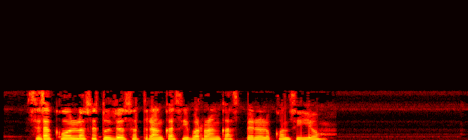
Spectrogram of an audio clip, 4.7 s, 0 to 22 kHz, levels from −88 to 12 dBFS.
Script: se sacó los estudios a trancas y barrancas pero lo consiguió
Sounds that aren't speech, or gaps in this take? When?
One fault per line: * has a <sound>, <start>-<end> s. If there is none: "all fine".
all fine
